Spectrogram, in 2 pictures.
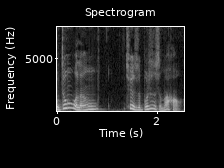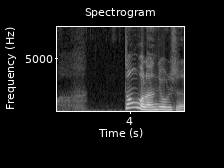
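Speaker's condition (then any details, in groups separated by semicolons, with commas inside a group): No condition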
